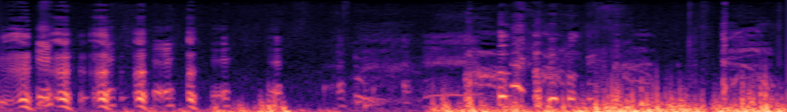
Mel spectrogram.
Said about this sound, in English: They smoking weed. I'm about to start coughing.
